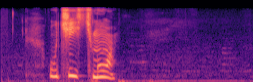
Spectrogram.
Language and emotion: Russian, angry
